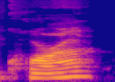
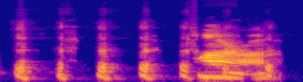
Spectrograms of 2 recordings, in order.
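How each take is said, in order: First: The name is said plainly, without nasal twang. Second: The name is said nasally, with a twang. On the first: This is how the speaker pronounces her own name. The speaker calls it right. "the way it's supposed to be said" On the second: This is how her family says her name. The speaker calls it wrong. "It's like nasally. Cara, Cara, like that"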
